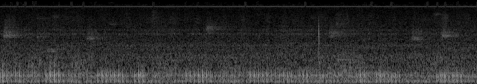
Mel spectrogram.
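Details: Male cat Pumpkin purring near the camera: a low vibrating purr with clear rhythmic swells about every half second, steady and unbroken.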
